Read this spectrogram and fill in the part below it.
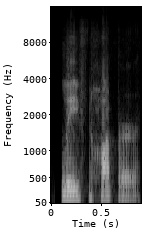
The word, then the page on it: leafhopper: American English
